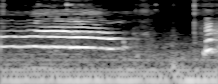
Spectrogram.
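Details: Rat Terrier howling as he greets his owner arriving at a parking lot: one steady, held, tonal howl lasting over a second, then a pause and the start of a brief higher yelp.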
